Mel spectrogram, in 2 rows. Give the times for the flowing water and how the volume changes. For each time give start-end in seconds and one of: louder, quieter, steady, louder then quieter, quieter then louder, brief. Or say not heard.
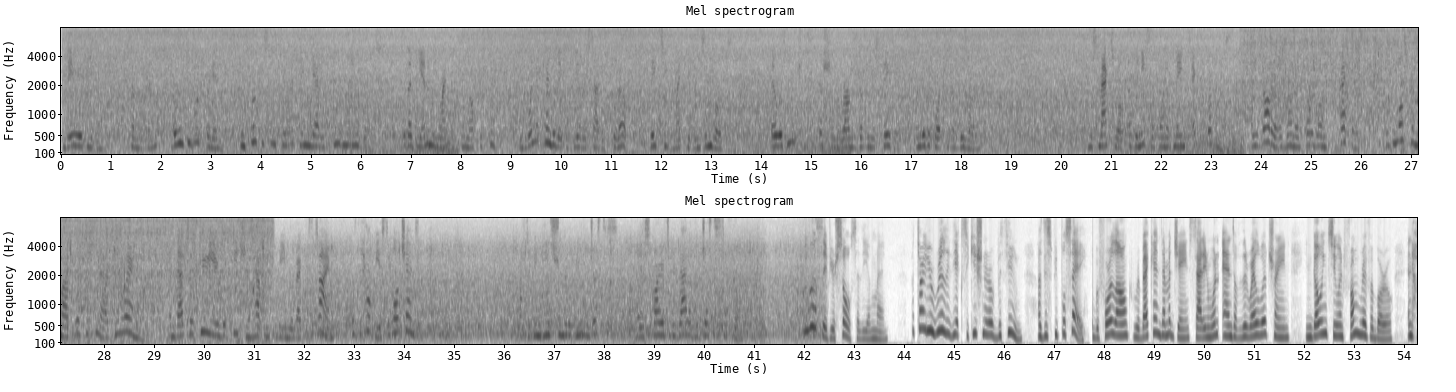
0.0-42.5 steady.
